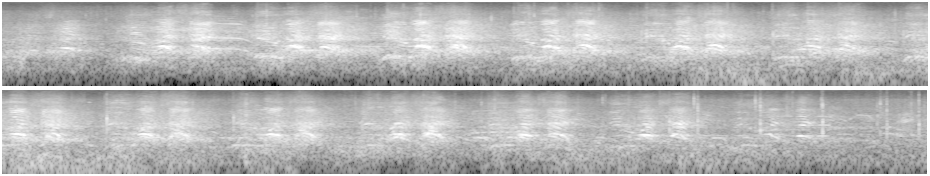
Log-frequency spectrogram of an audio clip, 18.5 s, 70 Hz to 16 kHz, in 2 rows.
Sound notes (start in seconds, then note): 0.0 audience chanting "U.S.A."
